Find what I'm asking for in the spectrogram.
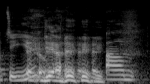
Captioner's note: laughter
